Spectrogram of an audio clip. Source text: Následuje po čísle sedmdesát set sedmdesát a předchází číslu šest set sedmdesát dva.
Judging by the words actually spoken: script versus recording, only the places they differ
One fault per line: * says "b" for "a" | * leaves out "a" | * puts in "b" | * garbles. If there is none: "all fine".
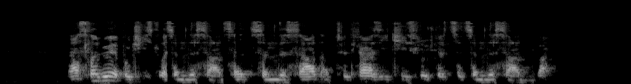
all fine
